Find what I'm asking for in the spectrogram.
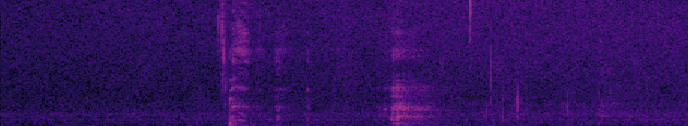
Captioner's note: laughs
